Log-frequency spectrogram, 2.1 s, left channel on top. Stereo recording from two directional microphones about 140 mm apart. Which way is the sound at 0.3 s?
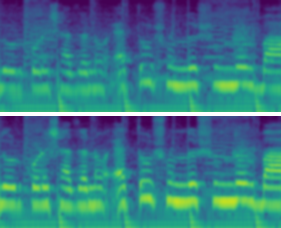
90° right.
